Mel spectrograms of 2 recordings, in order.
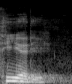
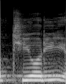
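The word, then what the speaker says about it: theory: Thank, think और थियरी, इसको थियोरी या थोरी नहीं बोलते, थियरी बोलते हैं, तो थियरी।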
